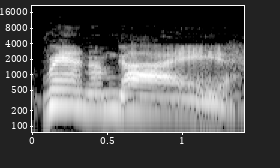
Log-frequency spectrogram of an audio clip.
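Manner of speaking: gasp, then a loud drawn-out cry; comic dread, every syllable dragged out; gasping realization. Retold or imitated. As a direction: stretch it out slowly in mock horror. Panicked dawning realization, acted gasp.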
